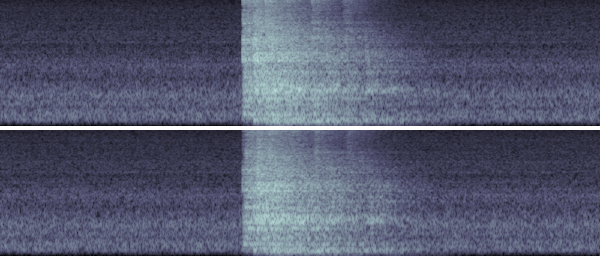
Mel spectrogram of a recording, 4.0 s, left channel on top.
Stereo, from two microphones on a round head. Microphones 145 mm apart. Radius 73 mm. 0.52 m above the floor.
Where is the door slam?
85° left, 9 m.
